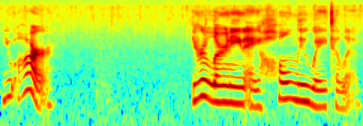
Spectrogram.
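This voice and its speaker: A woman playing a tender, doting girlfriend who soothes and gently coaxes her partner in an intimate one-sided roleplay. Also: medium pitch, slow. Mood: tender, soothing. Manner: soothing, affectionate, gently coaxing, softly playful.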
